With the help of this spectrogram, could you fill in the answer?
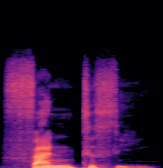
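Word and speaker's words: fantasy: फैंटेसी, again the stress is ऑन फैन, ट सी, फैंटेसी।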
